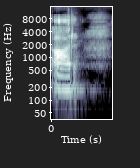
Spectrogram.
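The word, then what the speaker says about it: hour: एच क्या है, consonant है, पर हमने इसके पहले एन क्यों लगाया, क्योंकि हम इसमें एच को साइलेंट रखते हैं और इसका जो उच्चारण है वो क्या होता है, आर।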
